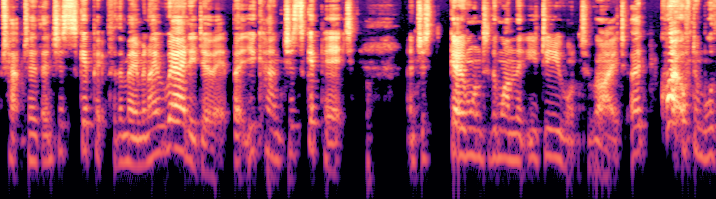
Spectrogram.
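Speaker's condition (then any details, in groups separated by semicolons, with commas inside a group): Deafness; deaf from early age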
